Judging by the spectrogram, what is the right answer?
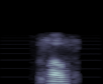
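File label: Police Northeast District Dispatch, p25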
